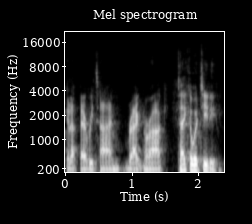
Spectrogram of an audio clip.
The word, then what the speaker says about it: Taika Waititi: Taika Waititi. Taika Waititi.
